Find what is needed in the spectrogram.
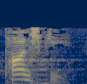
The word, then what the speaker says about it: pączki: Now, pączki, you know what that, if I spell it, it's a Polish spelling, P-A-C-Z-K-I, but it's pronounced pączki.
